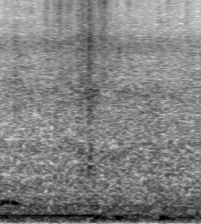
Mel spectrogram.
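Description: Racing pigeons cooing in the loft over the steady hiss of heavy rain.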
